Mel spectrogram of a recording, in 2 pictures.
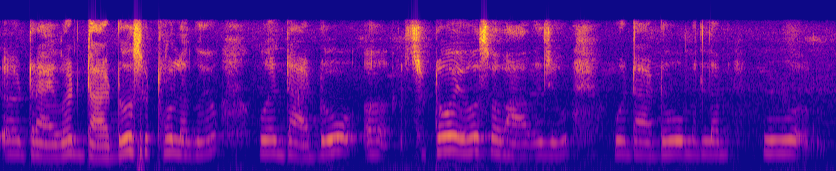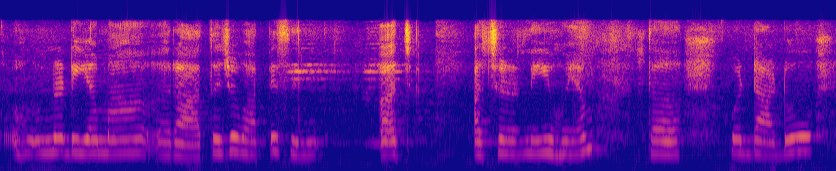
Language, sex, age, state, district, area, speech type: Sindhi, female, 18-30, Delhi, South Delhi, urban, spontaneous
